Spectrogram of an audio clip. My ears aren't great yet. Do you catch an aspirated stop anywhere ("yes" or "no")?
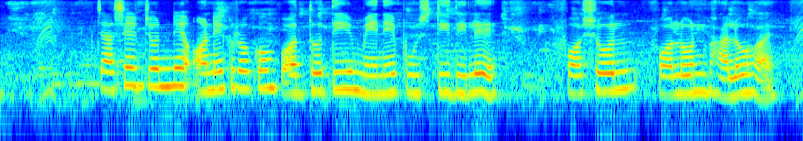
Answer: no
